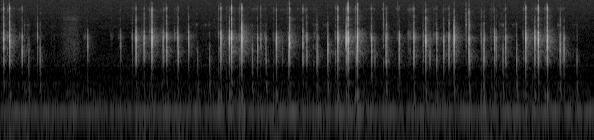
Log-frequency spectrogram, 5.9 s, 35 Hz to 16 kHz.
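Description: A HI-FINGER 7.5 black-cased 75% mechanical keyboard with a hollow case and white and pink plastic keycaps, resting on a desk mat, is typed on with the fingertips of both hands. A steady run of sharp, bright clacks comes in uneven bursts, each dying away almost instantly, with a brief lull near the start before the typing picks up again.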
